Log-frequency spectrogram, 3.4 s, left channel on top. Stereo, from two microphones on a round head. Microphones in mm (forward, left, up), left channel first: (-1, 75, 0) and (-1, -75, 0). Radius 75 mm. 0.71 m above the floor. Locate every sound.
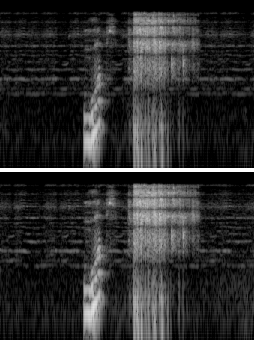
1.1 s breaking glass: 5° right (ahead or behind)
